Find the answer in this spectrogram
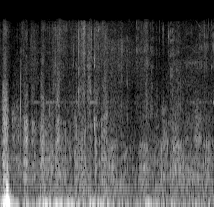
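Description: A sharp thump right at the start, then dogs panting faintly.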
